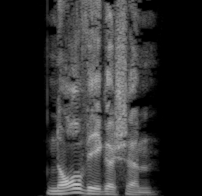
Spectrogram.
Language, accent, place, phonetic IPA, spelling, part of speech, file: German, Germany, Berlin, [ˈnɔʁveːɡɪʃm̩], norwegischem, adjective, De-norwegischem.ogg
- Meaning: strong dative masculine/neuter singular of norwegisch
